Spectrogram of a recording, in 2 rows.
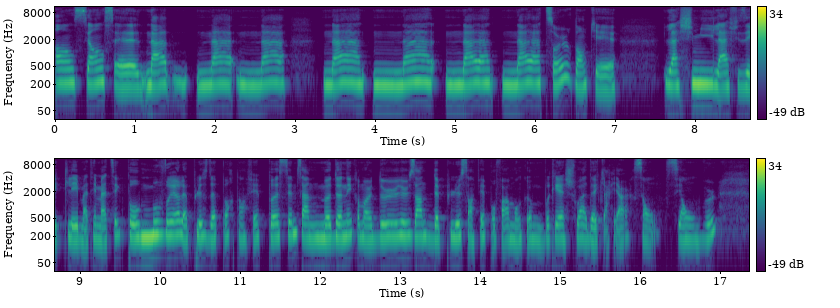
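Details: Adult woman who has stuttered since age 6 (developmental stuttering) and had about 4–5 speech therapy courses across primary school, secondary school and university; real, natural conversational speech showing stuttering.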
